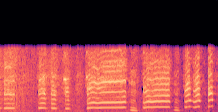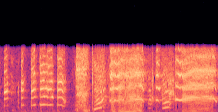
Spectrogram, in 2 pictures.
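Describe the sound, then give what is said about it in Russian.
A monkey calls loudly and excitedly in a rapid series of shrill hoots and screeches, the bursts coming in quick, uneven succession with no talking. “Обезьяна.”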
